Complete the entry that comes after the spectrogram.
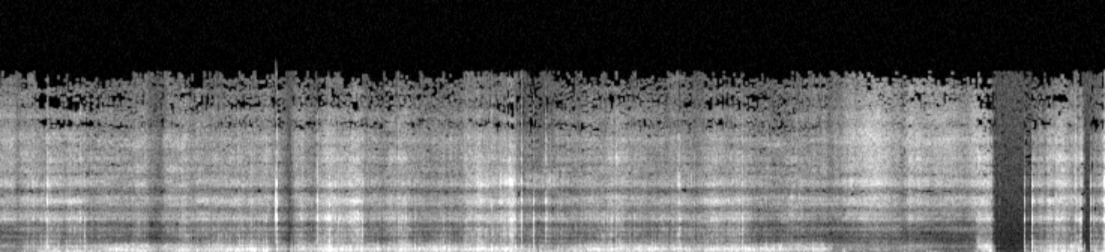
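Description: Fingernails of both hands scratch and tap near the rim and sides of an upside-down, hollow, polished wooden bowl. The result is a dense, continuous scratching with a warm, hollow low-mid resonance and occasional sharp taps. The sound softens for a stretch near the end, stops briefly, then resumes.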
